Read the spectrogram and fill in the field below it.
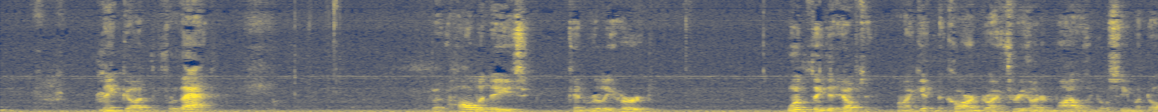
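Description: An elderly man speaks calmly into a nearby microphone, with pauses.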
